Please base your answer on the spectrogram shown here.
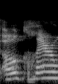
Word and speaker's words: Eau Claire: Eau Claire, am I pronouncing your hometown correctly? Yes, Eau Claire, Wisconsin.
